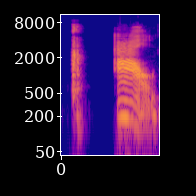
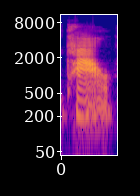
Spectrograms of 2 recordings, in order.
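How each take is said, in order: First: "k-, ow" split after the first consonant; teacher segmenting "k-, ow" for a reader; sounded out in parts. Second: Said in the usual way. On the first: Shown as a demonstration. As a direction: isolate the k, then say "ow". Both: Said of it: "let's break that apart".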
